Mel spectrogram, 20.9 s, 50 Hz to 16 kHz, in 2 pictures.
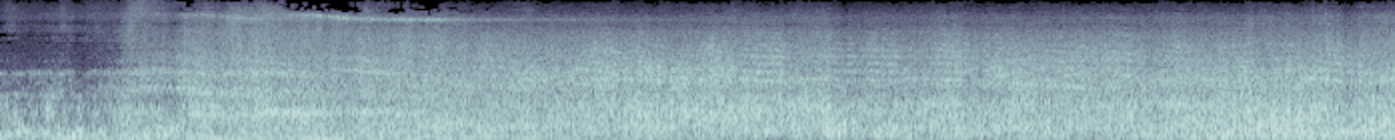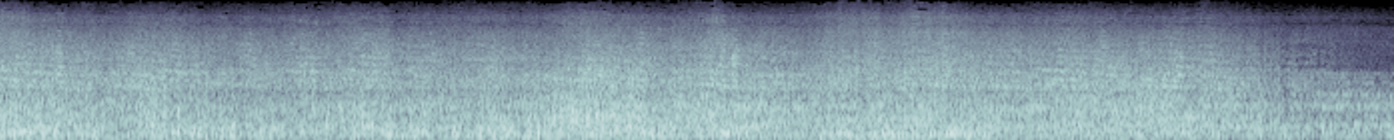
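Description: Twin WDG4D diesel locomotives hauling an express train past at speed. The engine drone is heard as the locomotives go by in the first few seconds, then a long rush of coaches passes with steady wheel clatter. The sound drops off near the end as the last coach clears.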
